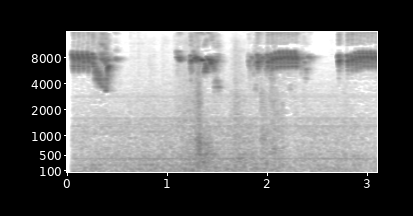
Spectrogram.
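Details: Cuban grassquit in Pinar del Río, Cuba, giving very high, thin, sizzling trills in short bursts about every second, with nothing else heard.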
